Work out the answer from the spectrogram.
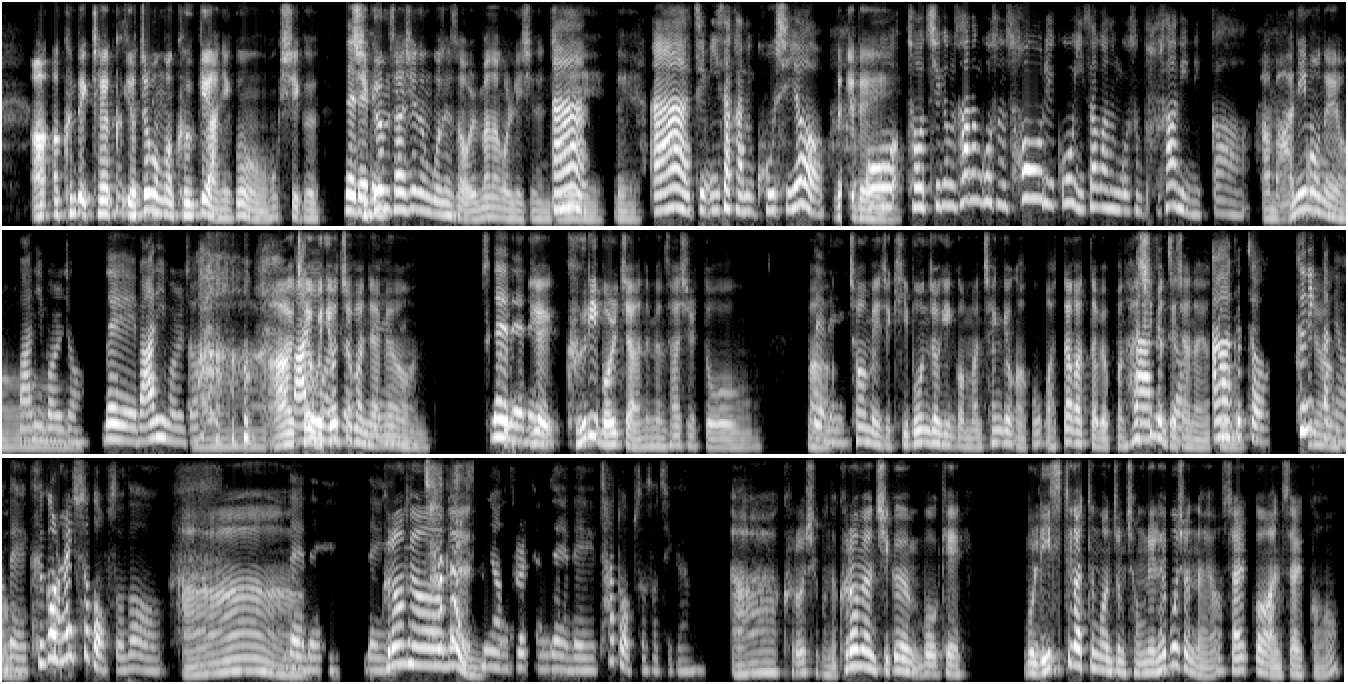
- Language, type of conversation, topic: Korean, advice, 이사 후 집을 정리하면서 무엇을 버릴지 어떻게 결정하면 좋을까요?
- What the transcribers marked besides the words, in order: other background noise; laugh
